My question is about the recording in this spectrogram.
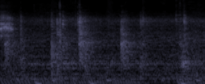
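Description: Irregular metal clicks and clinks as a screw clamp is turned tight against a barrel stove's cast-iron door, about six in two seconds, over the steady hum of the running oil heater.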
